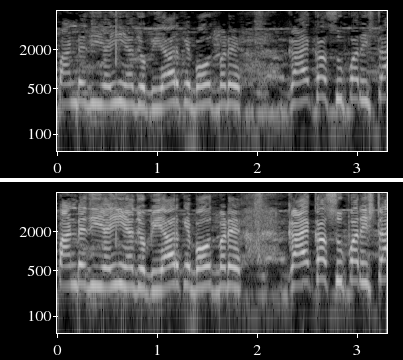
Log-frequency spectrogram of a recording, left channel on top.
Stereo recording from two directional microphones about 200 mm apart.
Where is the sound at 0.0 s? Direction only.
20° right (ahead or behind).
